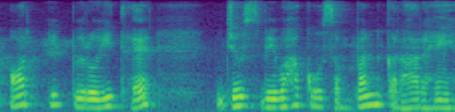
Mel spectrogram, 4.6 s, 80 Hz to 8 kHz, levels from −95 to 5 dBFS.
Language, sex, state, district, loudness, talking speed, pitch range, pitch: Hindi, female, Jharkhand, Ranchi, -18 LUFS, 155 wpm, 170-215 Hz, 185 Hz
